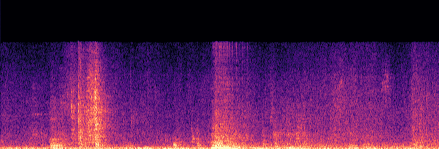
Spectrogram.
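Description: Metal lift doors sliding open: a short scrape about a second in, then a louder knock-and-scrape a little after two seconds.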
